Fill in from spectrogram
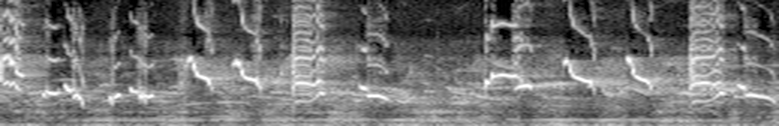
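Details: Oriental magpie-robin song meant to provoke lazy birds into singing: a dense run of bright whistled slurs and chirps repeated quickly, with a low background hum.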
